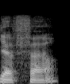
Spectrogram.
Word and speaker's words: Jaffa: Je sais qu'on prononce en Syrie Jaffa, et Monsieur de Volnay l'écrit ainsi, mais je ne sais point l'arabe.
